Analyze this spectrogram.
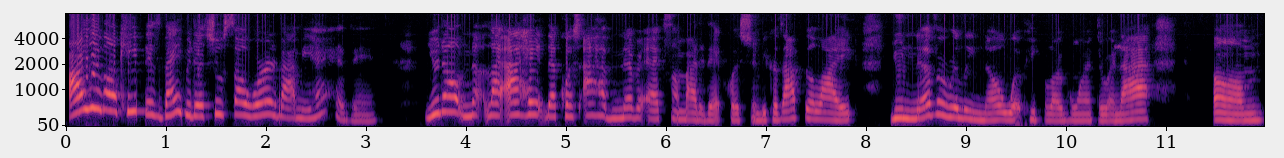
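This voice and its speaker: A woman talks loudly at a high pitch and a fairly quick pace, with very wide pitch swings. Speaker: vlogger. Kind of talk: casual chat. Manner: animated.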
